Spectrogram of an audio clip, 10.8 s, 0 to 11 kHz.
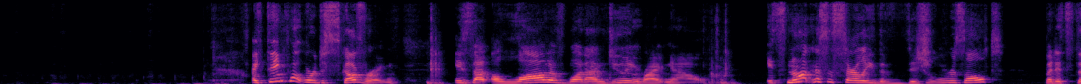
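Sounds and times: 
soft scratching of writing on paper with gum arabic: 0:00.0 - 0:02.2
speech: 0:02.4 - 0:10.7.

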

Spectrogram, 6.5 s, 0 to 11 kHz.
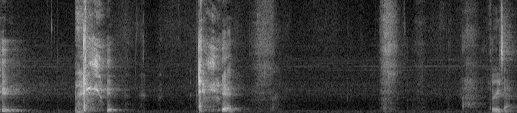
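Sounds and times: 
speech: 0:00.0 - 0:00.3, 0:01.3 - 0:01.5, 0:02.8 - 0:03.0, 0:06.1 - 0:06.4
person sneezing: 0:01.0 - 0:01.5, 0:02.5 - 0:03.4
quiet breaths: 0:04.7 - 0:06.2.

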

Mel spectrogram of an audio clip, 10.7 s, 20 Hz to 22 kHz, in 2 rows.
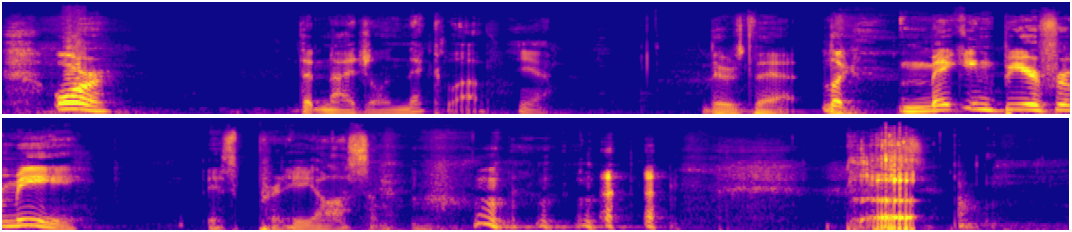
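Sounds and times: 
speech: 0:00.2 - 0:00.6, 0:01.5 - 0:02.8, 0:03.5 - 0:05.8, 0:06.4 - 0:10.4
loud drawn-out burp from a guest: 0:09.6 - 0:10.1.

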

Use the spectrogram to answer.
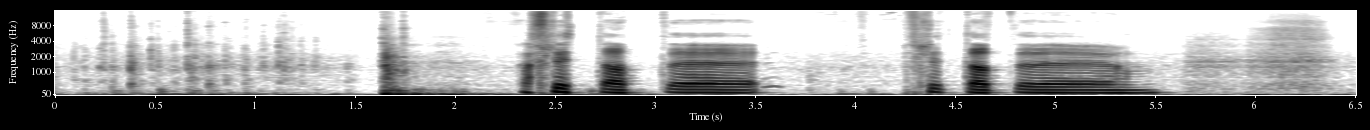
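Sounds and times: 
rapid typing on a computer keyboard: 0:00.0 - 0:01.3
speech: 0:02.3 - 0:03.6, 0:04.2 - 0:05.6.

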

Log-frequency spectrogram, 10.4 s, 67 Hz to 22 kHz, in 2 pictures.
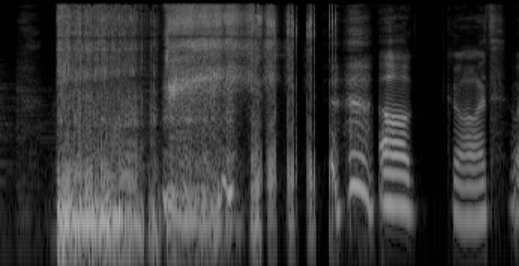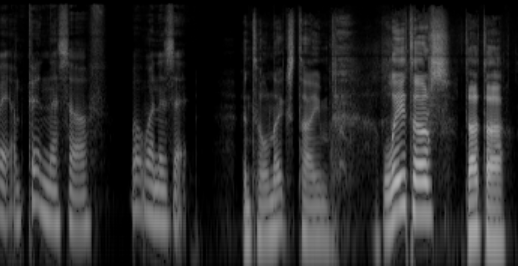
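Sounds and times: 
fart sound: 0:00.6 - 0:03.4
speech: 0:03.7 - 0:10.3.

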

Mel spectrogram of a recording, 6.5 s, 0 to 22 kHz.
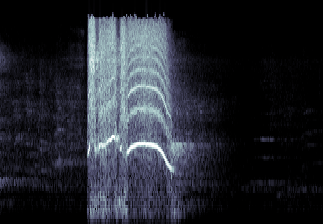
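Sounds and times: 
loud piercing human whistle given as a signal: 0:01.8 - 0:03.8
laughter: 0:03.2 - 0:04.8.

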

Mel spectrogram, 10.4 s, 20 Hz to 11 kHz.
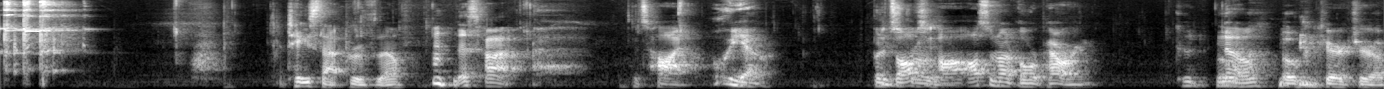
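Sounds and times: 
glasses of high-proof oak-aged spirit clinking in a toast: 0:00.0 - 0:00.9
speech: 0:02.2 - 0:04.1, 0:04.7 - 0:05.8, 0:06.6 - 0:08.2, 0:08.8 - 0:10.3.

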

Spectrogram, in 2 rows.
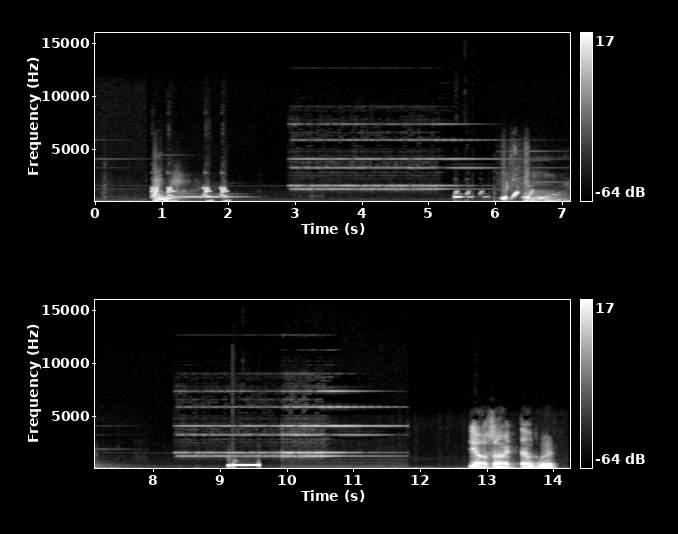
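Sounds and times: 
speech: 0:00.9 - 0:02.2, 0:12.8 - 0:14.2
home landline telephone ringing in electronic bursts: 0:02.9 - 0:06.2, 0:07.2 - 0:11.9.

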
